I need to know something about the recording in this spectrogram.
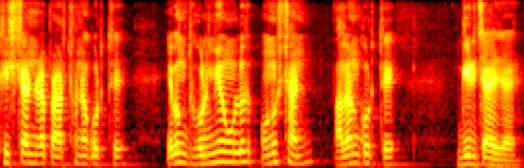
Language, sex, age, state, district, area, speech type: Bengali, male, 18-30, West Bengal, Hooghly, urban, spontaneous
